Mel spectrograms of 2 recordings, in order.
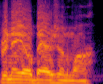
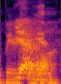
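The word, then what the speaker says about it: Auberjonois: I think it's Rene Auberginois. Yeah, Auberginois. Yeah. Auberginois. Yeah, because it's French.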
